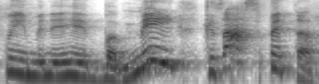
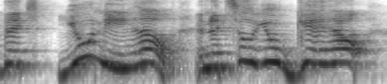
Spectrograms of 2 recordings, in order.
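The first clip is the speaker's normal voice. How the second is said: fed-up friend; 8 semitones higher, 4 dB louder than usual. Retold or imitated. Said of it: "Your friend is looking at you like".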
